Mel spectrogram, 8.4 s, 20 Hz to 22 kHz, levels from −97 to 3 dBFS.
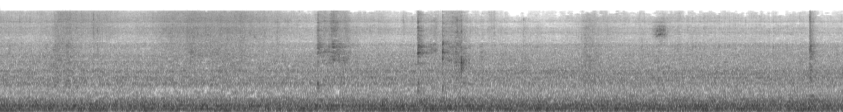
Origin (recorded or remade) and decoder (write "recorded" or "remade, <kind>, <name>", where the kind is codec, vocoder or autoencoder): recorded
